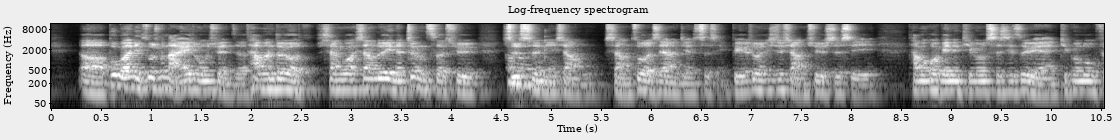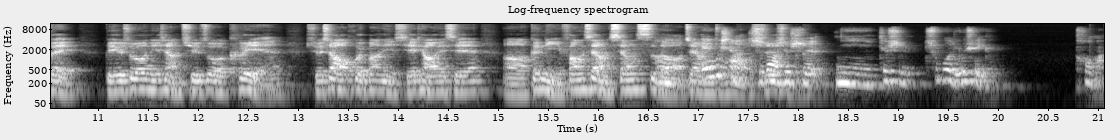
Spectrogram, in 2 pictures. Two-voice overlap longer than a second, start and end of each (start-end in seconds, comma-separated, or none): 16.6-18.1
